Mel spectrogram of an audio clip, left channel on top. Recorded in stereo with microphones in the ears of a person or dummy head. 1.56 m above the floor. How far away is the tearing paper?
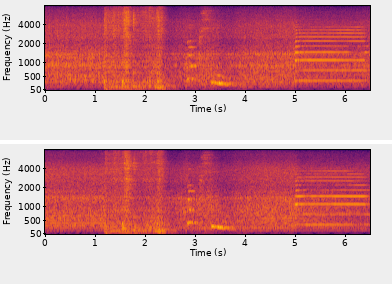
About 0.7 m.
